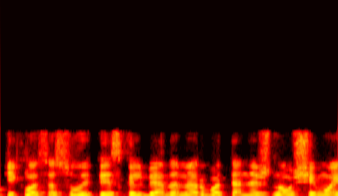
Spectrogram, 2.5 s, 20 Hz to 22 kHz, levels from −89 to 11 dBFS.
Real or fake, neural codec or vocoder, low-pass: real; none; 7.2 kHz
